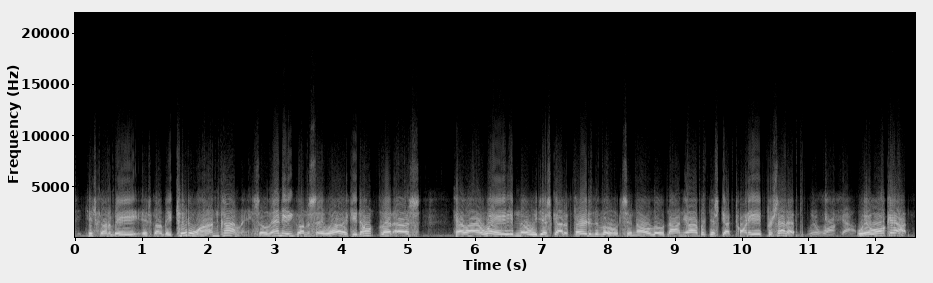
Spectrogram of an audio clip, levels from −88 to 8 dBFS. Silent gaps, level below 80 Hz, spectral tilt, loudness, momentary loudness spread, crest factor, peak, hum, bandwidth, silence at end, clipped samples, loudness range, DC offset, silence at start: none; -50 dBFS; -7 dB/octave; -17 LUFS; 6 LU; 12 dB; -4 dBFS; none; 8.8 kHz; 0.15 s; under 0.1%; 2 LU; under 0.1%; 0 s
